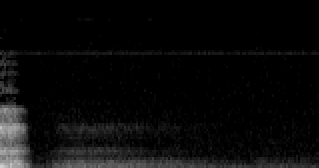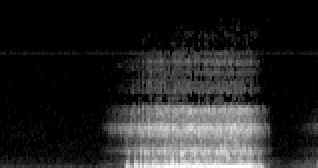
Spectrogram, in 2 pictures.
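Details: A sleeping cat snoring: a loud rattling snore on the in-breath after a long quiet pause.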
